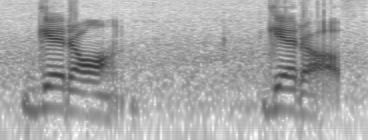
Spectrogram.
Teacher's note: The letter T is between two vowels. We pronounce it as a fast D.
